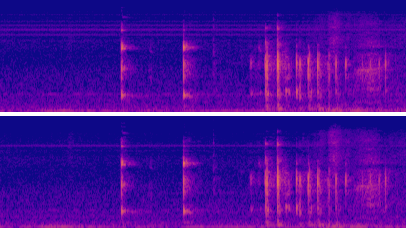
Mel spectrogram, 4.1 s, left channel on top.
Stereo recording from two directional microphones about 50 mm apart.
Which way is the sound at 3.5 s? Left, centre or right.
Centre.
